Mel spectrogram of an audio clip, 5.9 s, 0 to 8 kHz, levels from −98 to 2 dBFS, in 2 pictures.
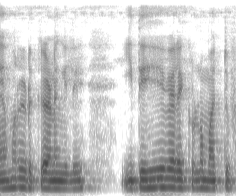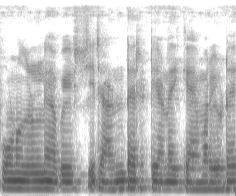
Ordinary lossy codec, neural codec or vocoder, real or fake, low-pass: none; none; real; 7.2 kHz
